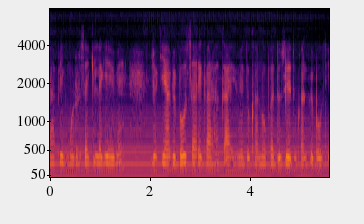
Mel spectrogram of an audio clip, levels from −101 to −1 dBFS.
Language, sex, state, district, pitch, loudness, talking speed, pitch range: Maithili, male, Bihar, Supaul, 125 Hz, -41 LUFS, 280 wpm, 125-130 Hz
